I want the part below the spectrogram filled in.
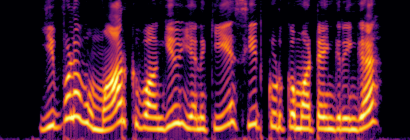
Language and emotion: Tamil, angry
